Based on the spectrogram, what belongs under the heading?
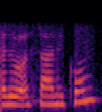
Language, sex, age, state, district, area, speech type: Kashmiri, female, 18-30, Jammu and Kashmir, Budgam, rural, conversation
